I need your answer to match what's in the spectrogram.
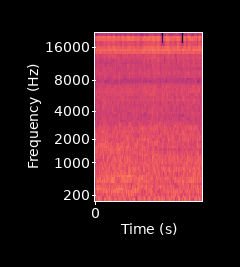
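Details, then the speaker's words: Suzuki Raider 150 single-cylinder after repair for a lagitik (ticking) complaint: bent, scored cam replaced with a black cam, engine still cold. Idles steady and even with a low smooth beat and no top-end ticking; normal idle. "Ayan mga Kula laog Ayos na ang makina ni boss"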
